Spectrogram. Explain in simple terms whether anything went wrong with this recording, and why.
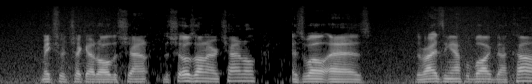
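From 1.16 to 3.46 s the gaps drop and break up into twinkling specks instead of the steady room noise. That is overdone noise removal: a filter set too strong switched off quiet parts of the voice along with the noise.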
